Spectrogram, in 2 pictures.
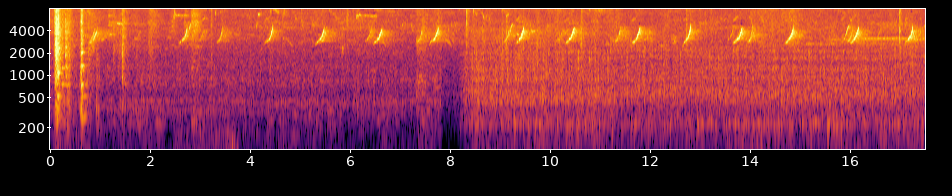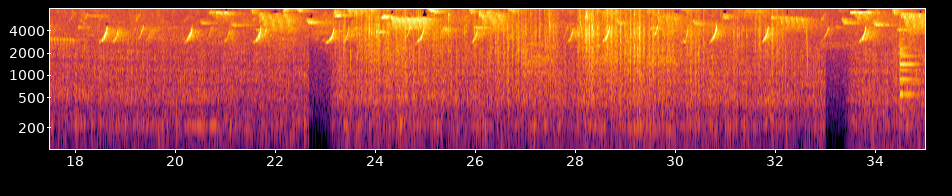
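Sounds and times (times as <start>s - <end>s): steady hiss: 0.0s - 35.0s
birds falling calls: 7.4s - 35.0s.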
